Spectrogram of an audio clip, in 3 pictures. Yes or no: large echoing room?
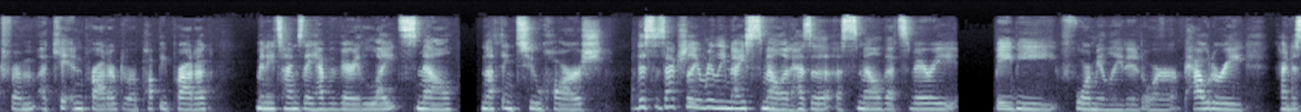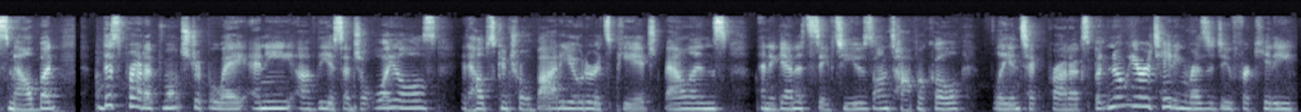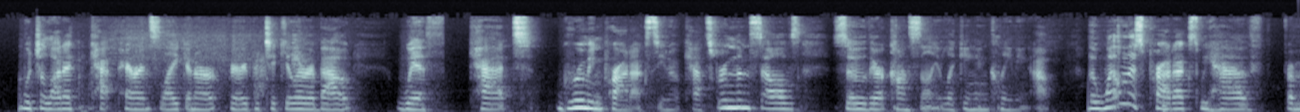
no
